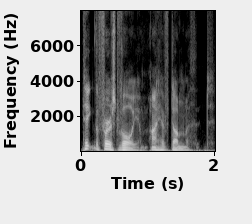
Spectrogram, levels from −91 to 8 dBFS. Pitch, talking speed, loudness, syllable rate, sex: 100 Hz, 240 wpm, -17 LUFS, 5.8 syllables/s, male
